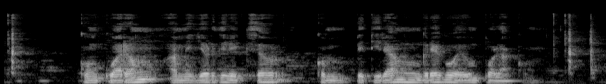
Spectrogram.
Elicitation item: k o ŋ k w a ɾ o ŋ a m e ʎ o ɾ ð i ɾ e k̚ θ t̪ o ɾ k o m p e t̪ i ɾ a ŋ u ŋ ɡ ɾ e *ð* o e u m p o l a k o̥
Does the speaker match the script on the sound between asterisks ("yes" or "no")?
no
